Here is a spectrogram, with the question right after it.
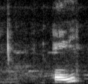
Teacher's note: voiced alveolar lateral ol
